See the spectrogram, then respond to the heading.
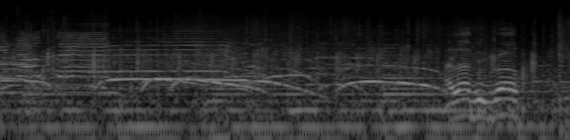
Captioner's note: everyone cheers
